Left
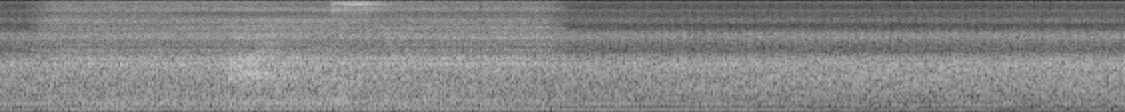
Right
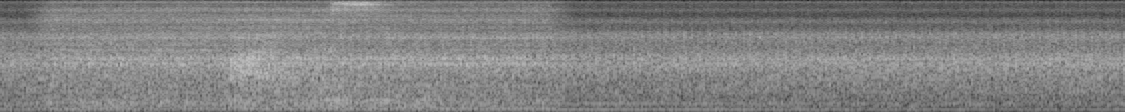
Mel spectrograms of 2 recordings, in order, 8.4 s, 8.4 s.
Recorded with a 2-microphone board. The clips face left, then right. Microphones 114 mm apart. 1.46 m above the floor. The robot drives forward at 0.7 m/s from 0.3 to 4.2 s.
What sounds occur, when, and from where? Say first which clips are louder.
1.7 s whispering: left 1 dB; 50° left (ahead or behind), 2.5 m; by 3.2 s 35° left (ahead or behind), 3 m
